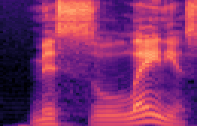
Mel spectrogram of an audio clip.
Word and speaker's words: miscellaneous: that's almost not there so whenever you have these unstressed vowels in syllables that are almost not there you can almost not even hear them then likely it's going to be the schah sound miscellaneous miscellaneous so this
